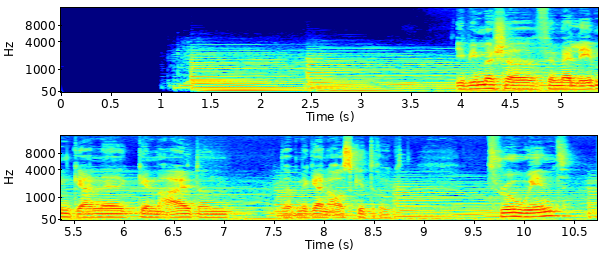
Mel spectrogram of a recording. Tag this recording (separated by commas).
Speech, Music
